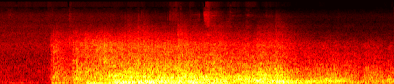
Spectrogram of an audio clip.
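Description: A thunderstorm with rain at Entebbe, Uganda: after a moment of quiet, a sudden loud, deep roll of thunder breaks in and rumbles on heavily for several seconds, close and powerful.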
